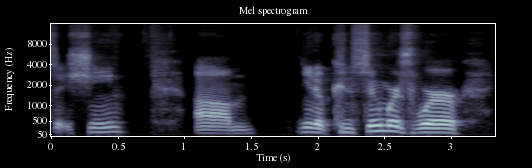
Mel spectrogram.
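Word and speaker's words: Shein: from Timu or Sheen, is that how you pronounce it? Sheen.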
